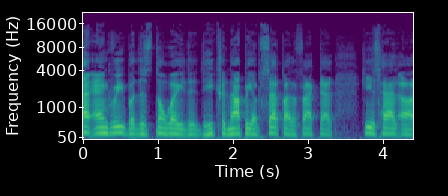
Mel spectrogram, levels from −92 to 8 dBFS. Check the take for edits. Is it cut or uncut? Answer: uncut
